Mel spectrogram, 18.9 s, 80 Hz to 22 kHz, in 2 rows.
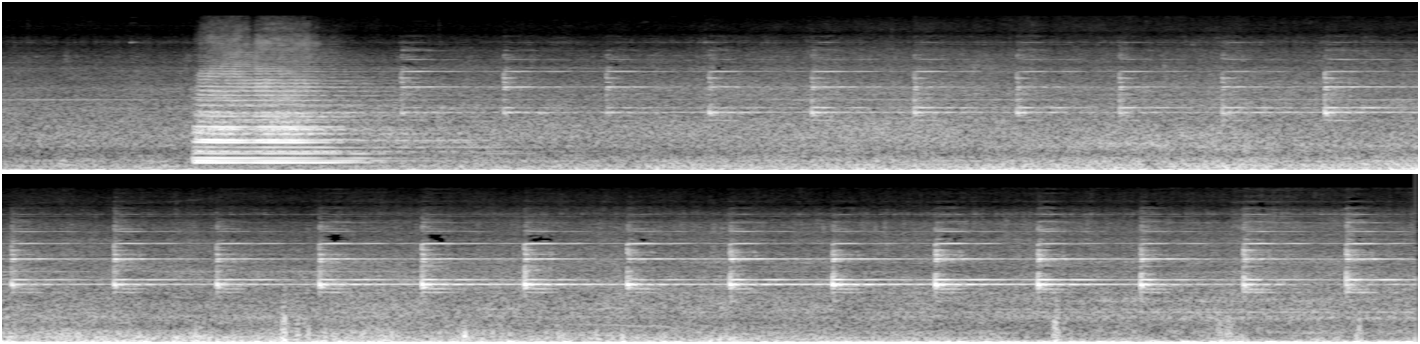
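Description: Tier 4 GEVO freight locomotive's air horn sounding one short blast about a second in. A bell then rings steadily, about one and a half strikes a second, over the low rumble of the approaching diesel locomotives, which grows louder as they near.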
